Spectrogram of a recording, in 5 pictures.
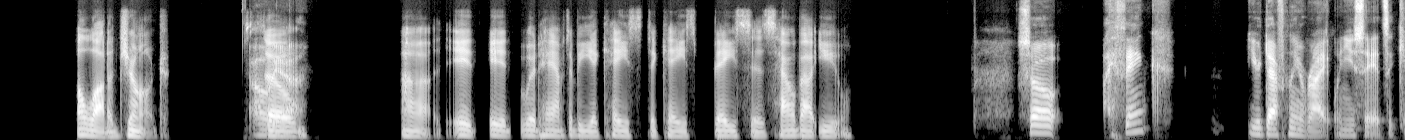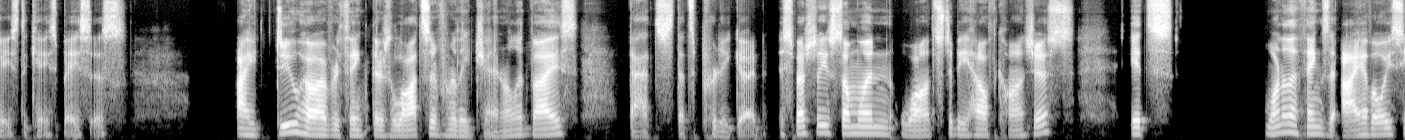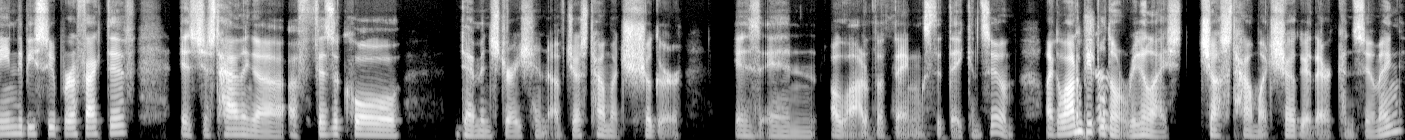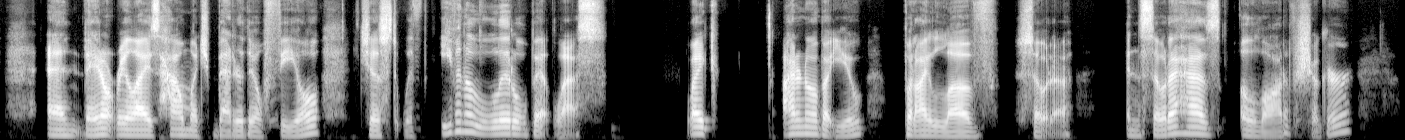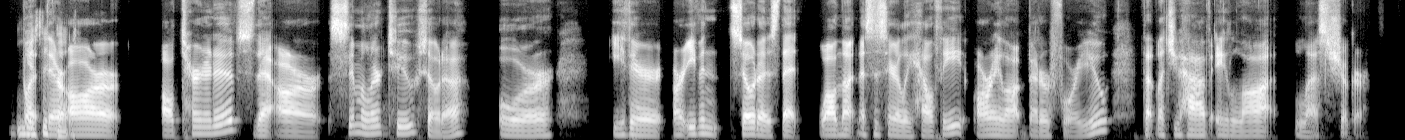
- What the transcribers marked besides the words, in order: other background noise
- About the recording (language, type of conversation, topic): English, unstructured, How can you persuade someone to cut back on sugar?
